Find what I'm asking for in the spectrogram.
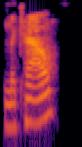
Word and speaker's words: Michal: So he gets home, and he has, I'm sure, a very spirited conversation with his new wife, Michal. Remember, I decided to pronounce it that way. I think in the Hebrew, it's allowed.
